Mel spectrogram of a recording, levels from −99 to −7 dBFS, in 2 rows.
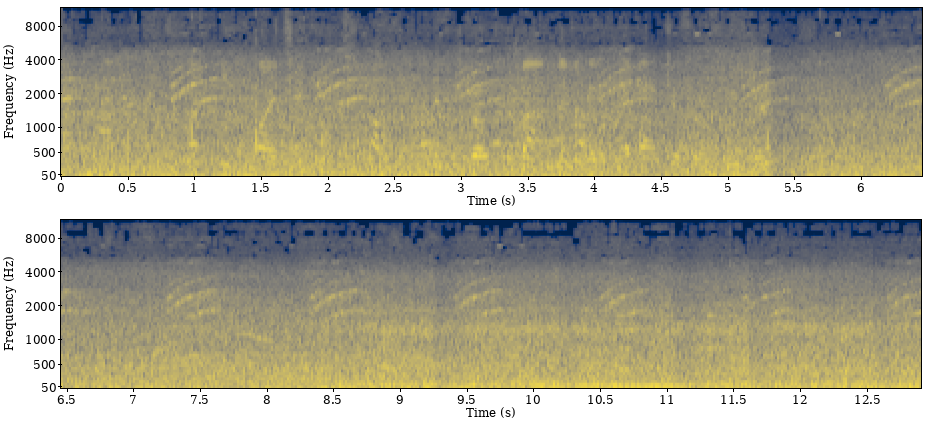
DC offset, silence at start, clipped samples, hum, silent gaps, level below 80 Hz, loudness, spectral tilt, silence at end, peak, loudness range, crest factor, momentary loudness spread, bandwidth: under 0.1%; 0 s; under 0.1%; none; none; -24 dBFS; -20 LUFS; -7 dB/octave; 0 s; -2 dBFS; 3 LU; 16 dB; 3 LU; 11 kHz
